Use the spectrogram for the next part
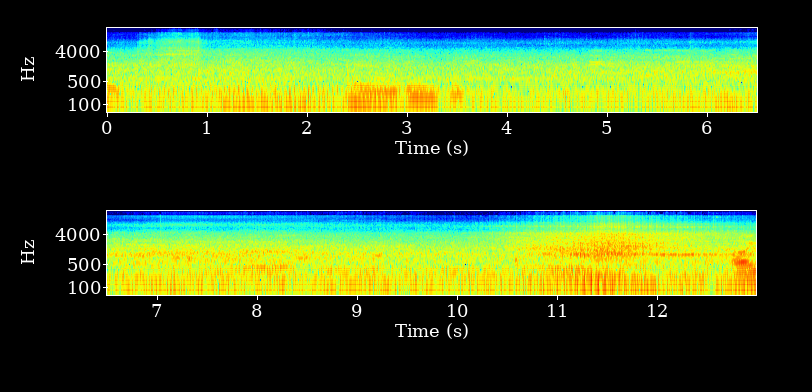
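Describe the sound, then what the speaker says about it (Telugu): Heavy road traffic of bikes, cars and autorickshaws streaming past, a continuous engine drone and rumble of vehicles that swells louder near the end, with a voice talking over it. "వందల కొద్ది వస్తున్నాయి, వందలు బైకులు, కార్లు,"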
